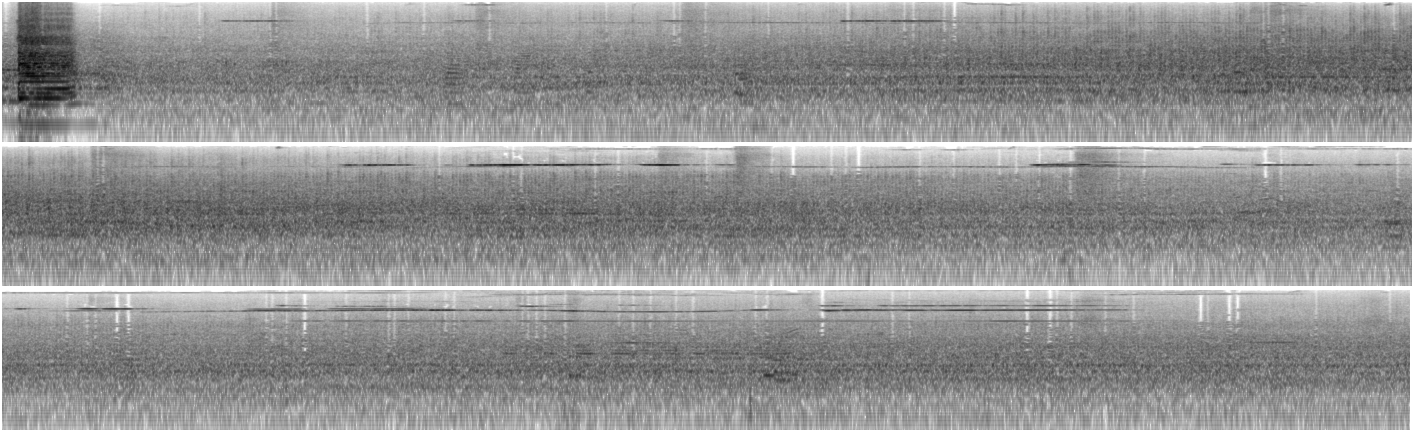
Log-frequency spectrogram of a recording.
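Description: Fire engines rolling slowly past, their engines running steadily, with a short, loud horn blast right at the start.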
